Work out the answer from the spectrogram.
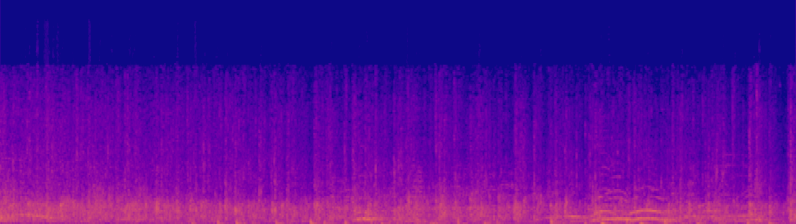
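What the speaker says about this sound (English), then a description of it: "Can we get a little bit of clapping? A little bit of clapping going?" A live comedy podcast audience keeps up steady clapping for about eight seconds, a dense, continuous patter that fills the room, with some voices and scattered crowd sounds mixed in.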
